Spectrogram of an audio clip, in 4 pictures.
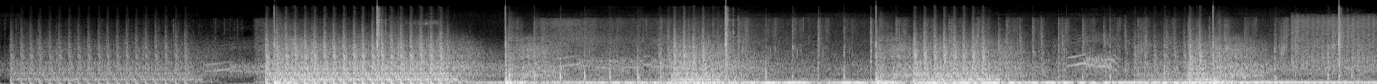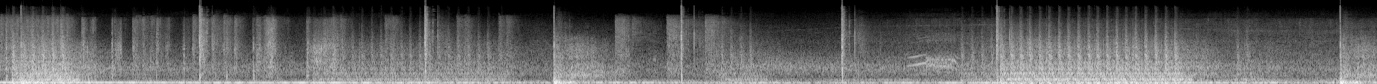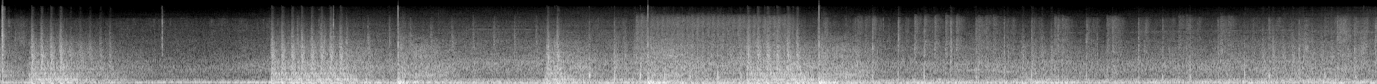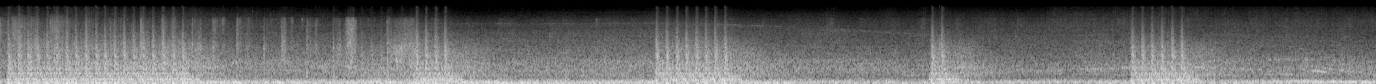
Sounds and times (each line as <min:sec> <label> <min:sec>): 0:32.8 explosion 0:46.3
